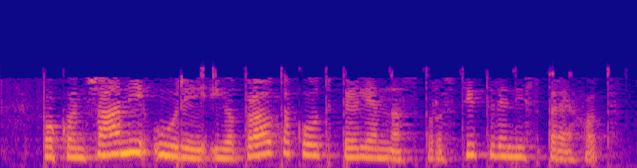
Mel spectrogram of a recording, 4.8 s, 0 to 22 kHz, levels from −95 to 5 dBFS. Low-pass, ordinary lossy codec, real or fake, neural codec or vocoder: 19.8 kHz; AAC, 16 kbps; fake; vocoder, 44.1 kHz, 128 mel bands every 512 samples, BigVGAN v2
